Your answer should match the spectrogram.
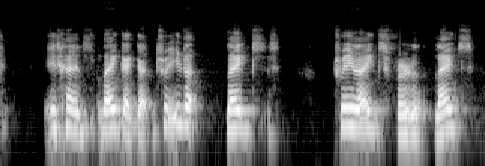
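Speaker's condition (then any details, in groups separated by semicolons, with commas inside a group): Cerebral palsy; from birth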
